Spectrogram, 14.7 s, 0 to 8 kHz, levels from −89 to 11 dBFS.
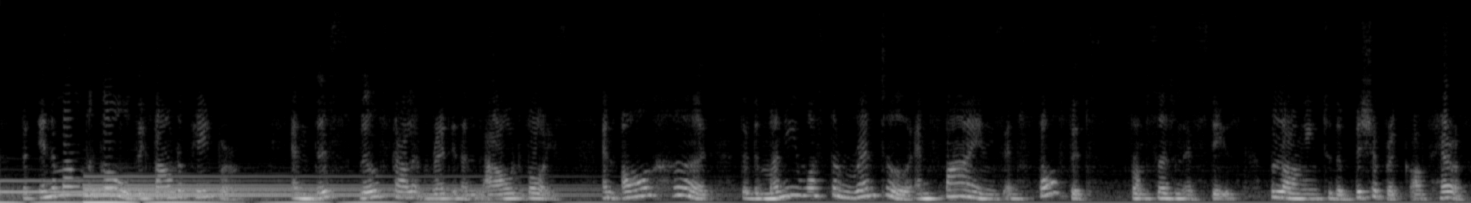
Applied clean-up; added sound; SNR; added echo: none; Piano; 2 dB; reverberation time 0.3 s.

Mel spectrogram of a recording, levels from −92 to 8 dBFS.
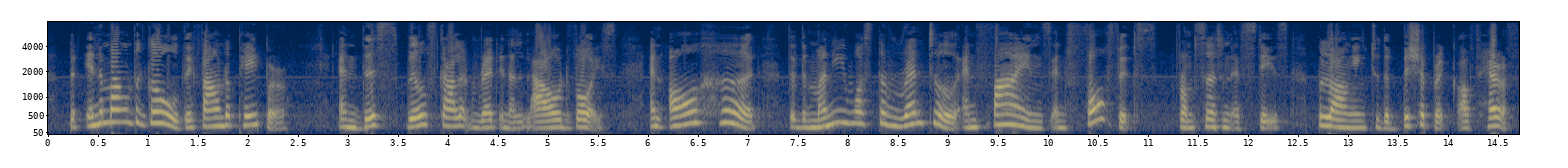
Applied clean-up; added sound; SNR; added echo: none; none; none; none.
